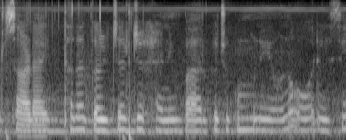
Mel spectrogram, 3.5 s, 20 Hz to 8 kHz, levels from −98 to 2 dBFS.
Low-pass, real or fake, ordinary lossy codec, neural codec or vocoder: none; real; none; none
